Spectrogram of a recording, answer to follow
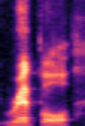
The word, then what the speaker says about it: Wripple: We pronounce it Ripple.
